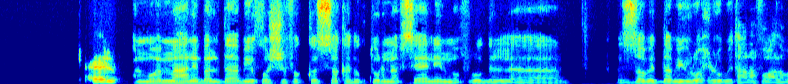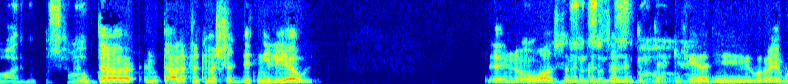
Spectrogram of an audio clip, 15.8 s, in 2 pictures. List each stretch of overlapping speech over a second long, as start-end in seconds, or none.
13.3-14.9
